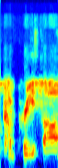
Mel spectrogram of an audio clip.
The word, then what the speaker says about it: Kaprizov: Dude, just imagine pairing Jack Eichel with Kirill Kaprizov or whatever that Kirill is. That that is? That's exactly how you pronounce it.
